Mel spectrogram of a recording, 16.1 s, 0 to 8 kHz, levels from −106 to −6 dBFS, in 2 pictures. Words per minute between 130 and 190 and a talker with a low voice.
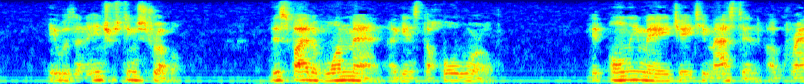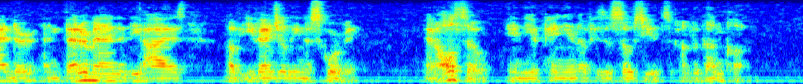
Yes: average, 155 wpm; low, 120 Hz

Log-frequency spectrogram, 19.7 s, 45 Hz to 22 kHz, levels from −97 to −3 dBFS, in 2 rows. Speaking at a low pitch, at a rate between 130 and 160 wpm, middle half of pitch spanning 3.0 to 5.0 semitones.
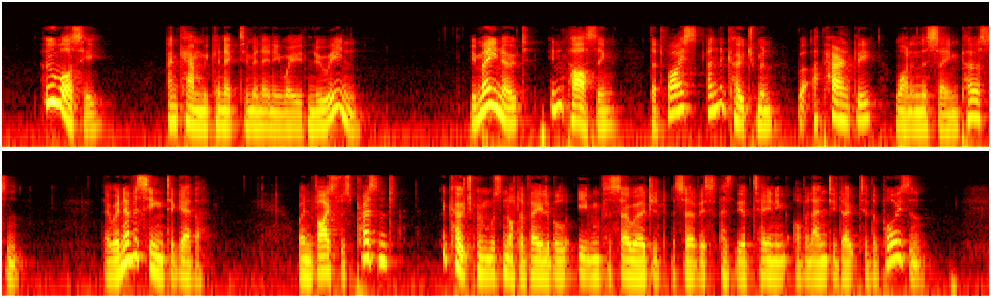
No: low, 110 Hz; average, 180 wpm; average, 4.7 semitones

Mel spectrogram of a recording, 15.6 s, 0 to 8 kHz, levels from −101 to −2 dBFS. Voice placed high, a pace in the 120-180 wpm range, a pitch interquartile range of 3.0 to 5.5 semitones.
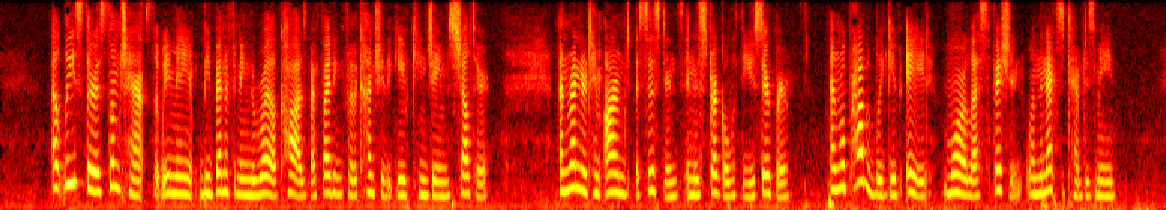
No: high, 240 Hz; average, 195 wpm; average, 3.7 semitones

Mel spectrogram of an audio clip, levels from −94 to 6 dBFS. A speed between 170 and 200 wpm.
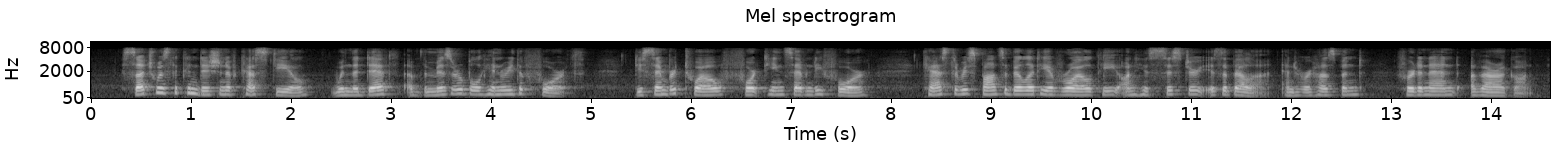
No: slow, 135 wpm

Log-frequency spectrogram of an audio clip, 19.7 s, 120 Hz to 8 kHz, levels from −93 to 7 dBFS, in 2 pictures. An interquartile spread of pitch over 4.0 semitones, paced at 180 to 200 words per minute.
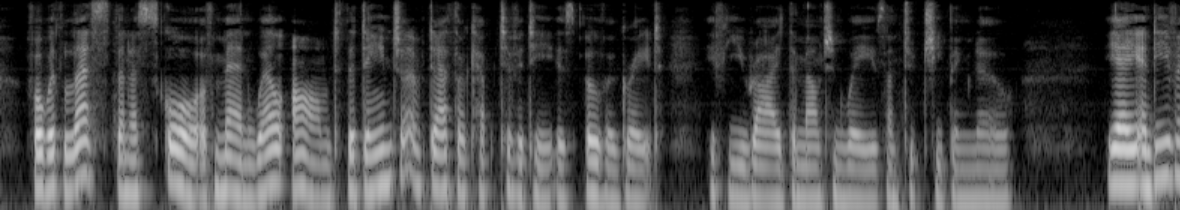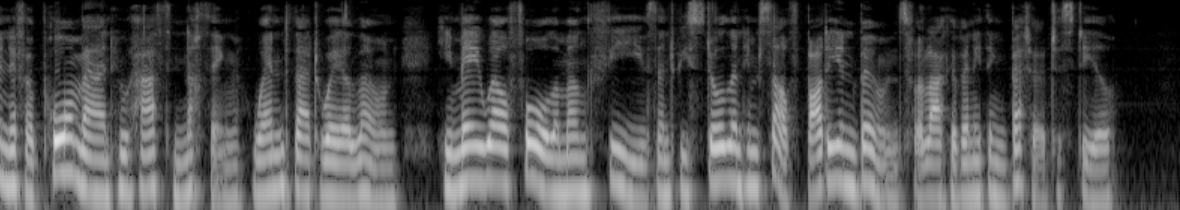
Yes: average, 4.5 semitones; average, 190 wpm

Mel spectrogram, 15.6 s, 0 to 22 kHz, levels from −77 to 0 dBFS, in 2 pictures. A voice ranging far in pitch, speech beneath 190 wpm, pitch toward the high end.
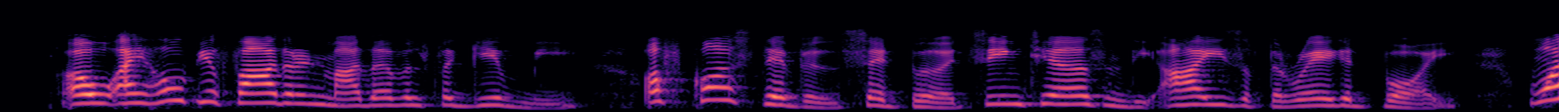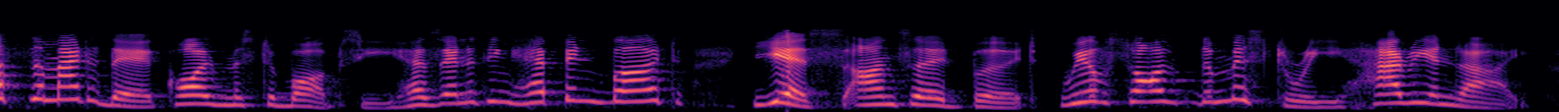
Yes: wide, 7.9 semitones; average, 175 wpm; very high, 280 Hz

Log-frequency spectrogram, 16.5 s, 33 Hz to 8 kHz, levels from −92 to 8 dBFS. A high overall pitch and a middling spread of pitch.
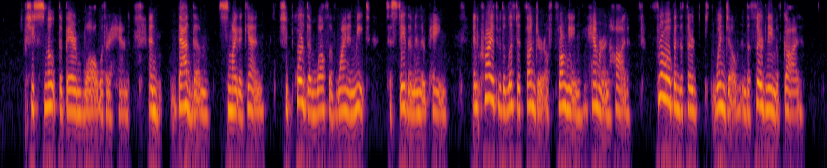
Yes: high, 215 Hz; average, 3.5 semitones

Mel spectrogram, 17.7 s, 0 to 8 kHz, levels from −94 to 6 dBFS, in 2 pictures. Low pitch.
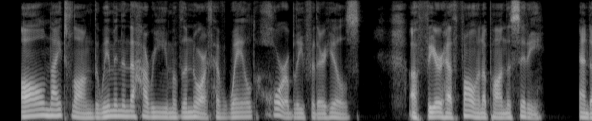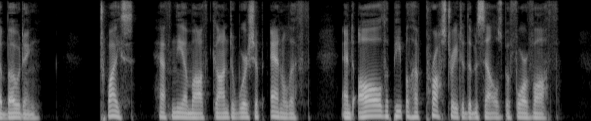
Yes: low, 105 Hz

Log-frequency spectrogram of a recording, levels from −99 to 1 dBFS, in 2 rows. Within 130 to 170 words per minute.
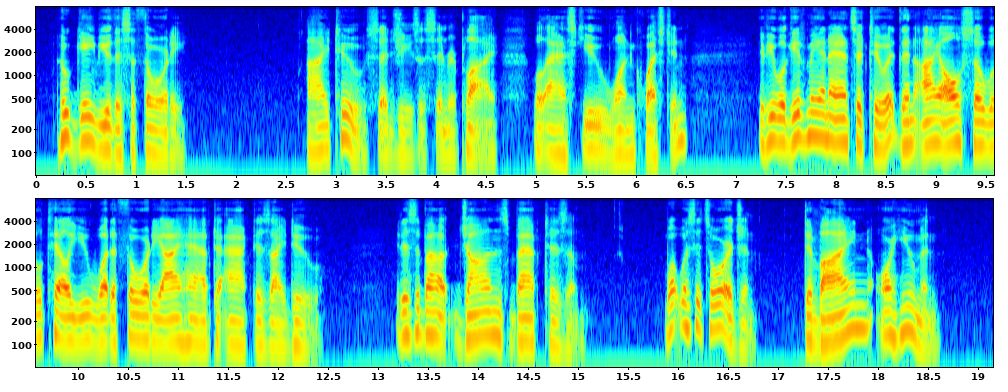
No: average, 180 wpm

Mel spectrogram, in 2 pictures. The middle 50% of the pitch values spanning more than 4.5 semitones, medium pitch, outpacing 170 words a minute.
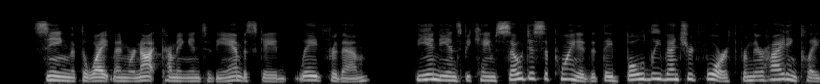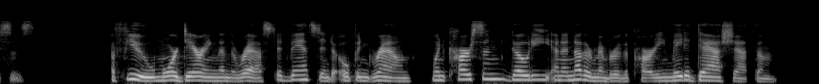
Yes: average, 5.0 semitones; medium, 180 Hz; average, 195 wpm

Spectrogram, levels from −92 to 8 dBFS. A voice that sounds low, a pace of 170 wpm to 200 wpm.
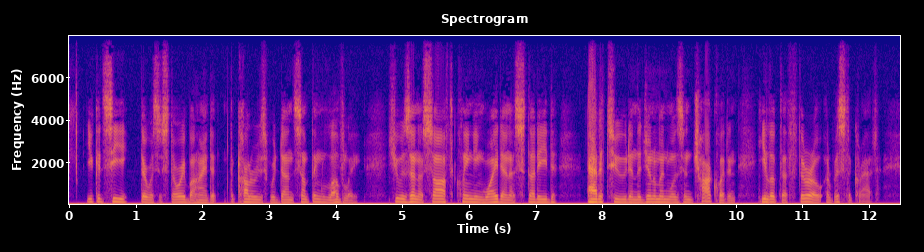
Yes: low, 130 Hz; average, 185 wpm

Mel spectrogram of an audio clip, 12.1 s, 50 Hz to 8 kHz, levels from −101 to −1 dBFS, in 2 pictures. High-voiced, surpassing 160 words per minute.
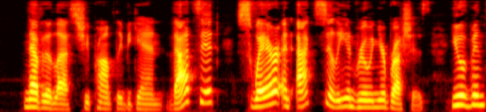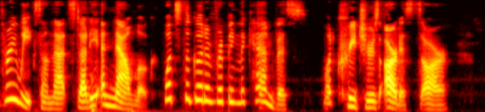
Yes: high, 210 Hz; average, 180 wpm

